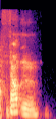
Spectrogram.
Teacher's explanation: a lot of uh English speakers they do not say fountain with the t sound. They say fountain and they kind of skip over the t. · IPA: ʔ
